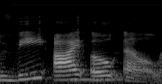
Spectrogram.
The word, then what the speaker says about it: Viol: Viol is spelled V-I-O-L, and it is pronounced viol. Like the instrument. Yes, exactly. Ooh. Second ruler. They, she are their pronouns. Name is Temperance Viol.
